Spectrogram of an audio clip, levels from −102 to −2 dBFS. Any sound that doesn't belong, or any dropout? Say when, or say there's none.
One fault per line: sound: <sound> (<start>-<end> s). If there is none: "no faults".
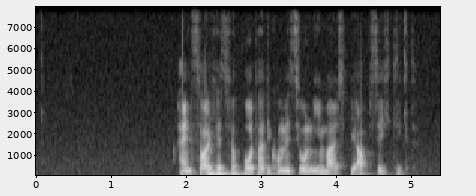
no faults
